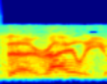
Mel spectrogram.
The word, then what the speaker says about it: Riley: And now, the other fellow that was in there, did you say your name was Rowdy, R-O-W-D-Y or something? – Trusty, it's Riley, R-I-L-E-Y, Romeo India Lima Echo Yankee.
